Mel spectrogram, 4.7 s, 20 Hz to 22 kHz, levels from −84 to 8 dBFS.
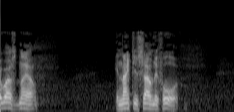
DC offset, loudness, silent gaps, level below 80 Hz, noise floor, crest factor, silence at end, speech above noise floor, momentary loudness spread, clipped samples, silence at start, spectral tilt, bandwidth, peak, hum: under 0.1%; -23 LUFS; none; -72 dBFS; -66 dBFS; 24 dB; 1.15 s; 44 dB; 10 LU; under 0.1%; 0 s; -5.5 dB/octave; 8 kHz; -2 dBFS; none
